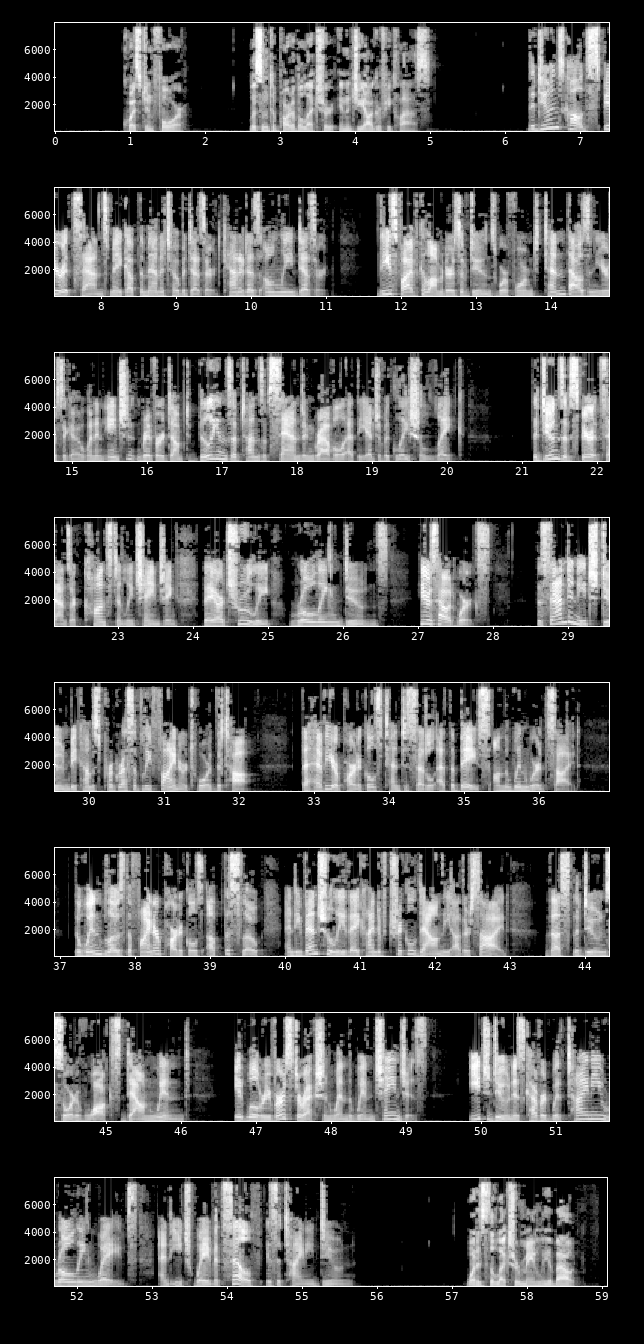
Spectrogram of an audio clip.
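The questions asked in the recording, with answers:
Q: What is the lecture mainly about?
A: How the moving sand dunes of Spirit Sands (Manitoba Desert) form and change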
